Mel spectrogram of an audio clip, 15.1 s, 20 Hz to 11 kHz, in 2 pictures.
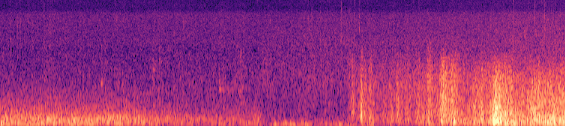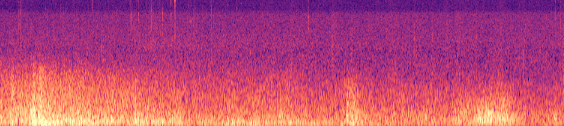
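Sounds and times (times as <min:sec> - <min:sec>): rain: 0:00.0 - 0:15.0
thunder rumbling: 0:04.8 - 0:15.0.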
